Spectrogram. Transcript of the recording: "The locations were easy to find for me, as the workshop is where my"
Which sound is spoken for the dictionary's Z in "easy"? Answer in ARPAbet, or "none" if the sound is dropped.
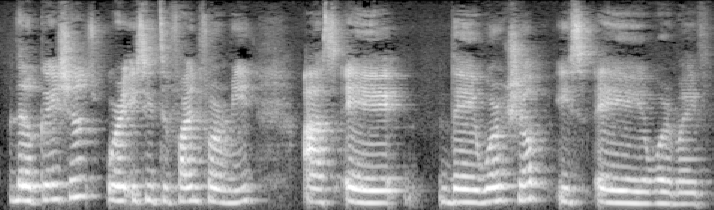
S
